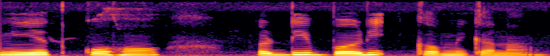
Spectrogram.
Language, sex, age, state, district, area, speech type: Santali, female, 18-30, West Bengal, Purba Bardhaman, rural, spontaneous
